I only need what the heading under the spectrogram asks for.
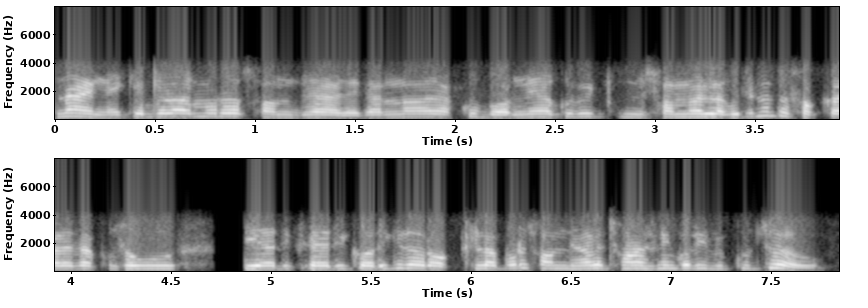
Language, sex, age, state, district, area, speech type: Odia, male, 30-45, Odisha, Bhadrak, rural, conversation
